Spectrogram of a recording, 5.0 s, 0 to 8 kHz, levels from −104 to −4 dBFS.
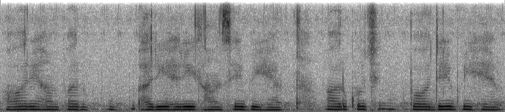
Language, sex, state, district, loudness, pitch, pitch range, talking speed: Hindi, female, Punjab, Pathankot, -16 LUFS, 195 Hz, 190-205 Hz, 155 wpm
